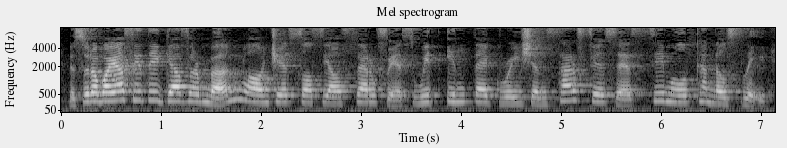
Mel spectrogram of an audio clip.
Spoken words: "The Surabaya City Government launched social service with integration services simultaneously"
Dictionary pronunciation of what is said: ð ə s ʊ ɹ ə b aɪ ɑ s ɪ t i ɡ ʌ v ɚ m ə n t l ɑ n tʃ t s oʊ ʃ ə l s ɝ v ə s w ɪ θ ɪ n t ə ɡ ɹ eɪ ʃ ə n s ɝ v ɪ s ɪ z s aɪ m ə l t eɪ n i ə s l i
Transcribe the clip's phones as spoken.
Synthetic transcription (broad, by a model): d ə s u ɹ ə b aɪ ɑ s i t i ɡ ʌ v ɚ m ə n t l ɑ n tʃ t s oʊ s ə l s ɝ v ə s w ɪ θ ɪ n t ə ɡ ɹ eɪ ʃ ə n s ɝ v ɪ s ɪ s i m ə l t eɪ n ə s l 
